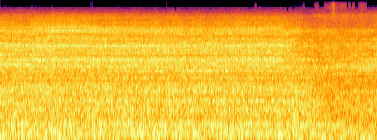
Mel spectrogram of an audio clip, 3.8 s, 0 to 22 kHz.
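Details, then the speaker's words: Holden VT Calais with L67 engine, run after sitting 4 years, head gasket stop leak previously added; very low lumpy idle with ragged pulse about four a second and rough rasp; running very rough, owner suspects bad head, unconfirmed. "give us a little bit of wine if you could hear that so it's uh running very rough"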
